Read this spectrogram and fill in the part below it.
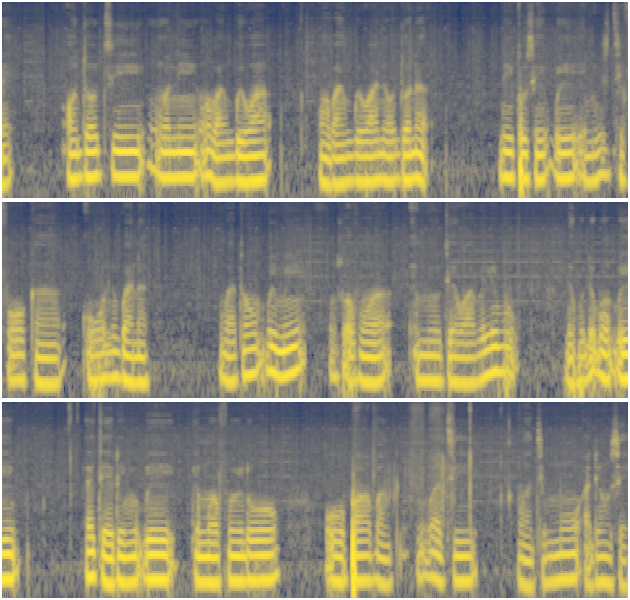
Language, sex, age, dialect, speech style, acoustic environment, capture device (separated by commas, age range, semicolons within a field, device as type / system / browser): Yoruba, male, 25-34, Nigeria - Lagos Yoruba, happy; excited, silence, mobile / Linux / Chrome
